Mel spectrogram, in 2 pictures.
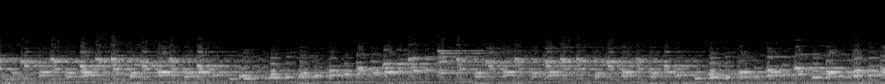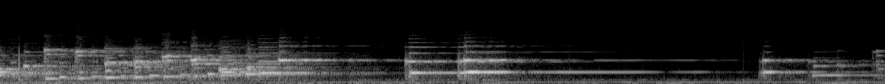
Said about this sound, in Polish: Ale posłuchajmy teraz fragmentu oryginalnej wersji, tym razem na fortepian.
